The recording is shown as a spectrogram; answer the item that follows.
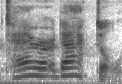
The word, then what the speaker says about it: pterodactyl: can't you hear a pterodactyl go to the bathroom does the P is silent well yeah but you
